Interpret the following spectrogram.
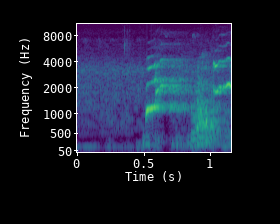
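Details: A dog crying because it wants to eat rice: a short, high, rising whine with clear harmonics after a quiet start, quickly followed by a second wavering cry.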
